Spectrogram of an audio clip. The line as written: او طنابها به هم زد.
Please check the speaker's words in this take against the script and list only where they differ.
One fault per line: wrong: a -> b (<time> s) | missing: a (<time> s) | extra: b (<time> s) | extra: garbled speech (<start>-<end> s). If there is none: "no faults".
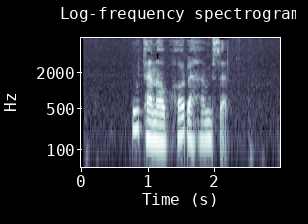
no faults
